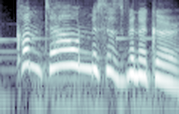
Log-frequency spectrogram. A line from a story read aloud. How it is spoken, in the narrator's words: he cried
